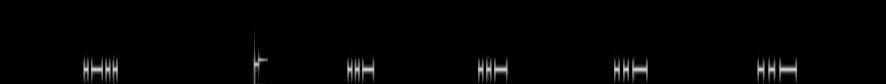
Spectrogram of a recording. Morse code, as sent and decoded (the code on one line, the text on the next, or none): .-.. / ..- ..- ..- ..-
L UUUU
